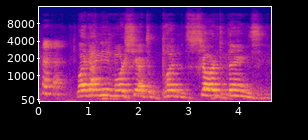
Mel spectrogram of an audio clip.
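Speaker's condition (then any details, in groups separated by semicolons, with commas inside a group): Cerebral palsy; movement disorder since childhood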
